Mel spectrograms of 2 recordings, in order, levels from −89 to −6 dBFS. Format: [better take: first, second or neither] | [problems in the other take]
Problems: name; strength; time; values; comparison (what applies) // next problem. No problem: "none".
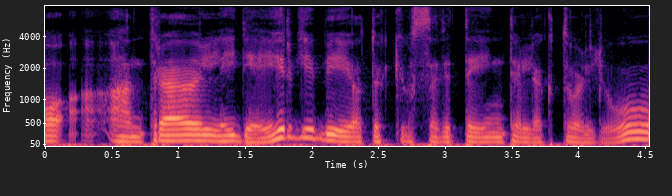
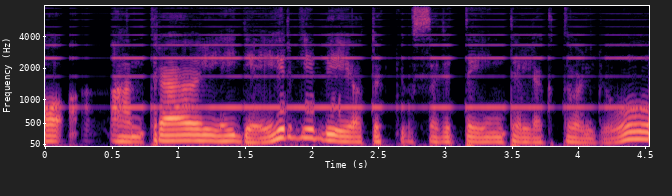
first | noise reduction (neural mask model RNNoise)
